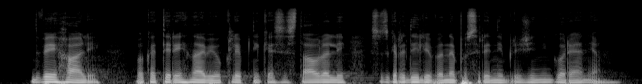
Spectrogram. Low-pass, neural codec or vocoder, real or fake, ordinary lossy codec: 14.4 kHz; none; real; none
